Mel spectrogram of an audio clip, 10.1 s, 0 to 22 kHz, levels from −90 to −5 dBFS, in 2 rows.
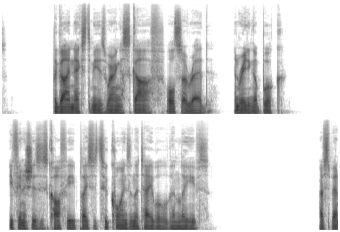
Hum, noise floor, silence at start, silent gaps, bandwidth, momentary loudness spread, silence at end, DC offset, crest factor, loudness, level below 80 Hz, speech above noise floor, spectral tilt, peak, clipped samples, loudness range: none; under -90 dBFS; 0.75 s; 4.92-4.97 s, 9.00-9.04 s, 9.14-9.19 s, 9.34-9.77 s; over 20 kHz; 10 LU; 0 s; under 0.1%; 22 dB; -27 LUFS; -44 dBFS; over 63 dB; -4.5 dB/octave; -6 dBFS; under 0.1%; 4 LU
